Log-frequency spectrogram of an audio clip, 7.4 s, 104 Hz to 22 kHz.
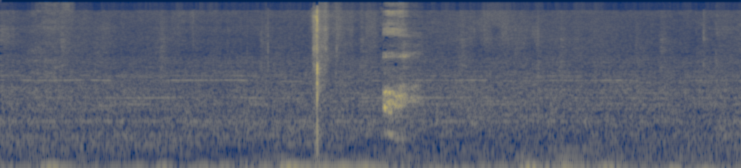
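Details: Patient with right-sided neck pain for about eight months, much worse for the last 10–15 days, with limited rotation both ways. A single sharp crack over room hum: joint cavitation during a chiropractic neck manipulation.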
